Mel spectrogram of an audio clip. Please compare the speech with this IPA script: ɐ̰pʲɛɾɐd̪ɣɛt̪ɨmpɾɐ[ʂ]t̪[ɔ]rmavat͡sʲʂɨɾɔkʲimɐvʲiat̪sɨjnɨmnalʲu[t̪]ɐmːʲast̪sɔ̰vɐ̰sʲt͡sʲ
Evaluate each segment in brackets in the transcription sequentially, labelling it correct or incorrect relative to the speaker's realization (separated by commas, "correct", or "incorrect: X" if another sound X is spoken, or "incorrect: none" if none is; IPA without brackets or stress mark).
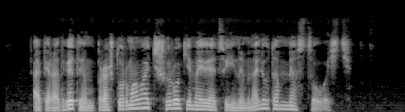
correct, incorrect: u, correct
